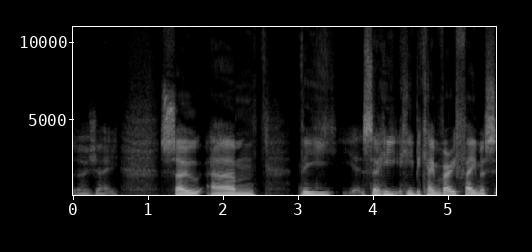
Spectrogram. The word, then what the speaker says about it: Hergé: Hergé is the French pronunciation of his initials. And the initials are reversed, by the way. It's, instead of being GR, it's RG, and that in French is Hergé.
